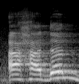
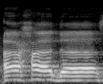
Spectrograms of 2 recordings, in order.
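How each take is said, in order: First: The word ends with an n sound. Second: The word ends in a long vowel. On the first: The word is read without stopping on it. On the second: The reader stops on this word.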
